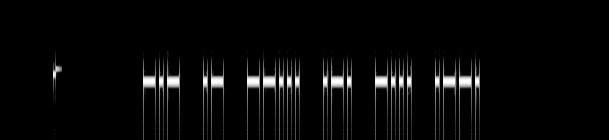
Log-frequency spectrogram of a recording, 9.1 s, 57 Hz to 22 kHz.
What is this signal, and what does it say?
Morse code, heard as a keyed tone, about 20 wpm, spaced as for 15 wpm, 700 Hz. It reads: KA7RBP
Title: 231 Lesson 37g - Letter x - Call Signs 20wpm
